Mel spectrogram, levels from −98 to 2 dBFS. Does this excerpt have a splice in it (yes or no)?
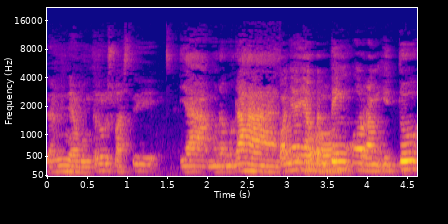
yes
